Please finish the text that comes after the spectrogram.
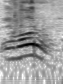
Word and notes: veworu: Ansus

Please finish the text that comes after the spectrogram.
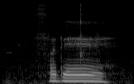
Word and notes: fere: fe.re

